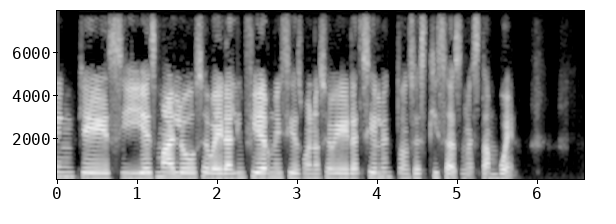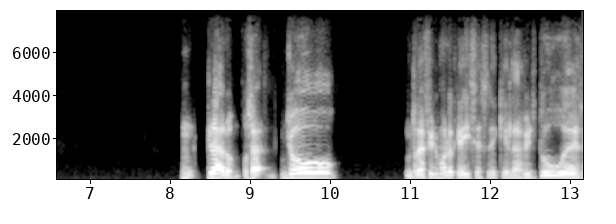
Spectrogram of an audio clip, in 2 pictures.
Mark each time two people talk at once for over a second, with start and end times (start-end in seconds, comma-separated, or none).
none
